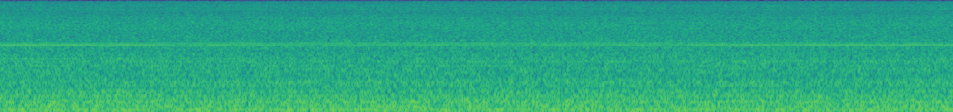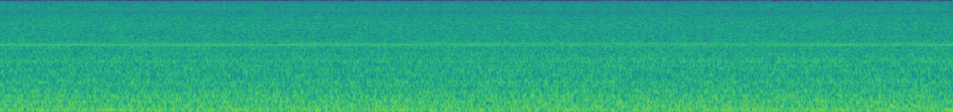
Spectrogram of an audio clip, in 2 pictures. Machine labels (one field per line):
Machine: pump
